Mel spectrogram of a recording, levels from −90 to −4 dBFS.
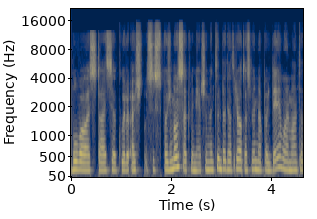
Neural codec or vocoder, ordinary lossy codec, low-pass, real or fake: codec, 32 kHz, 1.9 kbps, SNAC; Opus, 16 kbps; 14.4 kHz; fake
